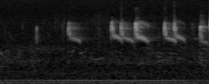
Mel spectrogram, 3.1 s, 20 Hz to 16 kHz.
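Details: Bearded reedling, Liepāja, Latvia, July 2023: after a quiet start, clusters of ringing, downward-sliding 'ping' notes in quick pairs and triplets, clear over a faint hum.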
